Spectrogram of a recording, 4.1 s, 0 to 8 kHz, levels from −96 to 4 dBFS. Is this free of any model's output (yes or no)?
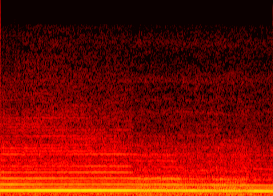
yes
